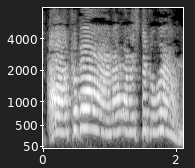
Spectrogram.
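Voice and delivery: high squeaky puppet protest; Fred pleading. Acted. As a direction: whine like a puppet that won't be put away. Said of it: "So, Fred, I'm gonna put you".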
